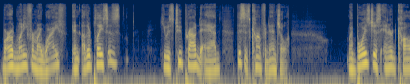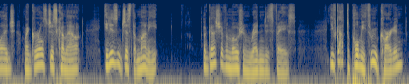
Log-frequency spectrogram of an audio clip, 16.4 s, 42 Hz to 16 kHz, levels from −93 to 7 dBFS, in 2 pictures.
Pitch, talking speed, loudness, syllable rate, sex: 135 Hz, 155 wpm, -19 LUFS, 4.9 syllables/s, male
